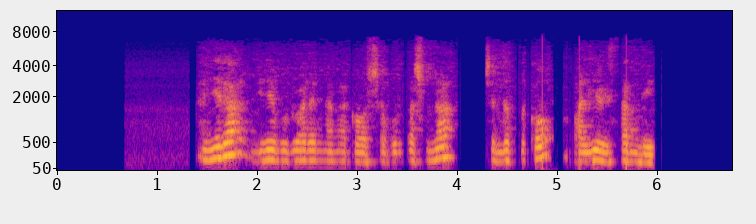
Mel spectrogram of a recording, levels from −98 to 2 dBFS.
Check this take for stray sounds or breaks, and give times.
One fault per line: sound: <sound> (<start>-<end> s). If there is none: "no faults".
no faults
